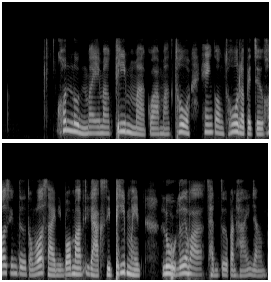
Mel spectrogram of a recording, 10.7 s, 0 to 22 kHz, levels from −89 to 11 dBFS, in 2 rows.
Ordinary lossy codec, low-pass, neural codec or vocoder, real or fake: none; 7.2 kHz; codec, 16 kHz, 1 kbps, X-Codec, HuBERT features, trained on LibriSpeech; fake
